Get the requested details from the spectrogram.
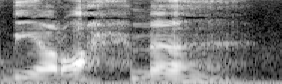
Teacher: نقف على هاء ساكنة مهموسة يجري فيها الصوت والنفس باهتزاز الأوتار الصوتية، كسرة الباء ب، الراء مفخمة لأنها مفتوحة، والحاء يجري فيها الصوت والنفس برحمة.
